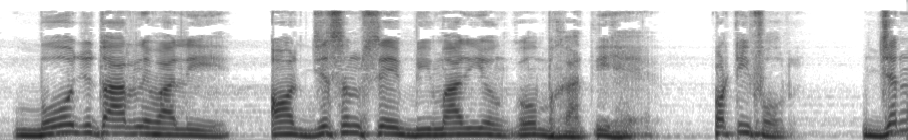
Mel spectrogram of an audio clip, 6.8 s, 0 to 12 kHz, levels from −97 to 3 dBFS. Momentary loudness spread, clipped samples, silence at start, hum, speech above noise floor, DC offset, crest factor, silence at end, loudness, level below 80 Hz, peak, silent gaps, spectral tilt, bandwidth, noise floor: 8 LU; under 0.1%; 0.1 s; none; 30 dB; under 0.1%; 14 dB; 0 s; -20 LUFS; -48 dBFS; -4 dBFS; none; -6 dB/octave; 9.4 kHz; -49 dBFS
